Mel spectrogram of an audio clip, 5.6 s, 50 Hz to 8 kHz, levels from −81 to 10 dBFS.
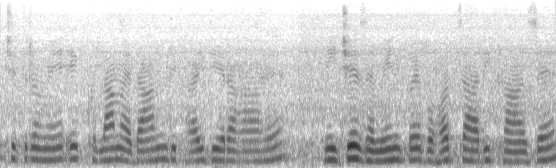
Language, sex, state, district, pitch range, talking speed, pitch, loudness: Hindi, female, Rajasthan, Nagaur, 180-205 Hz, 170 wpm, 195 Hz, -23 LUFS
